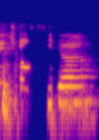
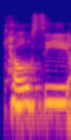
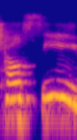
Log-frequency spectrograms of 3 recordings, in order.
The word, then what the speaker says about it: Chelsea: Your first name is spelled like the way you sounded out, though. C, like the sea, like ocean. Yeah. They say Chelsea, Kelsey.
